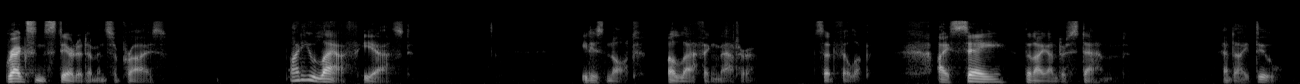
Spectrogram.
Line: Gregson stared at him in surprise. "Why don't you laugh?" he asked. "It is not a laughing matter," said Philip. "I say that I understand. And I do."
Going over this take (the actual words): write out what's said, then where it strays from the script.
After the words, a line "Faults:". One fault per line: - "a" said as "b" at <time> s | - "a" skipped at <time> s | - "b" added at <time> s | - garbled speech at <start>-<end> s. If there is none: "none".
Gregson stared at him in surprise. "Why do you laugh?" he asked. "It is not a laughing matter," said Philip. "I say that I understand. And I do."
Faults:
- "don't" said as "do" at 3.0 s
